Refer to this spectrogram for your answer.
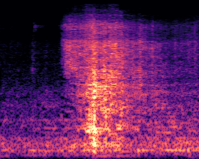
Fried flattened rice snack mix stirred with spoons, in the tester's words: किती छान असा कुरकुरीत आवाज येतोय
